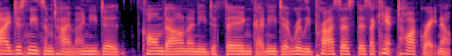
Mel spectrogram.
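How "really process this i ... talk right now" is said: ordinary talk, nothing marked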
